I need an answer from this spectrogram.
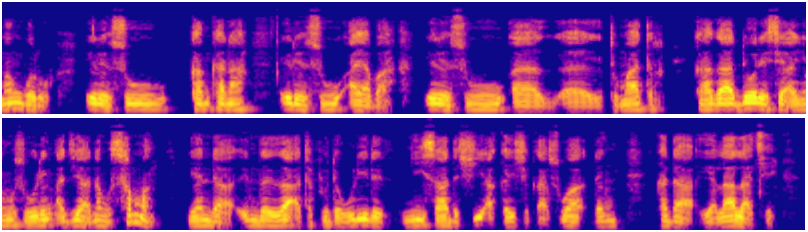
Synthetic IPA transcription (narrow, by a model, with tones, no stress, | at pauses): mɐ˦ŋɡʷɔ˨ɽoː˨ʔɪ˦ɽɪ˨nsu˦ | kɐ˦ŋkɐ˦naː˦ʔɪ˦ɽɪ˨nsu˦ʔa̰˨jɐ˨baː˨ʔɪ˦ɽɪ˨nsu˦˨ | tʊ˨maː˦tɪ˨r | kaː˦ɡa˦doː˦le˨seː˦ʔa˦ɲji˦mʊ˦s̬u˨wʊ˦ɽɪ˦ŋʔa˨d͡ʒɪ˦jaː˨na˦mʊ˨sɐ˦mːɐ˨ŋ | jɐ˦nda̰˨ʔɪ˦n˦zaː˦ʔa˨tɐ˨ɸi˦da˨wʊ˦ɽiː˦da˨niː˦saː˦da˨ʃi˦ʔa̰˨ka˦jʃi˨kaː˨sʊ˦waː˦dɔ˦ŋkɐ˦da̰˨ja˦laː˦laː˨t͡ʃeː˦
